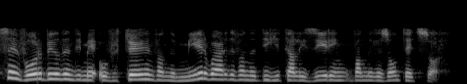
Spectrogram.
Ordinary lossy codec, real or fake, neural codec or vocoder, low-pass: none; fake; codec, 16 kHz in and 24 kHz out, 1 kbps, XY-Tokenizer; 5.4 kHz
